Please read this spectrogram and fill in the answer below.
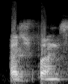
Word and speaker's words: Hirschsprung's: The pronunciation of Hirschsprung is sha with a soft sha. Hirschsprung. Okay, Okay, sir. that is how it should be presented. SCH is pronounced as sha. Sha. Yes, sir. Hirschsprung's. Okay, Hirschsprung's disease. That is how it should be pronounced. Not Hirschsprung's. Not sa. Sha.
